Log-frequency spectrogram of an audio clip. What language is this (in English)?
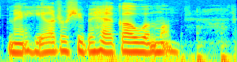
Finnish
